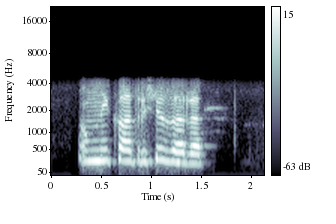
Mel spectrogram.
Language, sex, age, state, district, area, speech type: Kashmiri, female, 18-30, Jammu and Kashmir, Kulgam, rural, conversation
